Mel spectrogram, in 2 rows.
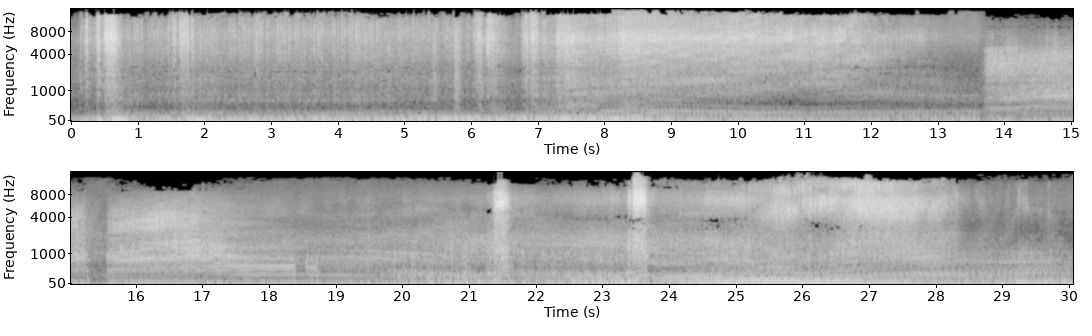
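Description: The Auto Union Typ C's supercharged 6-litre V16 engine running and being revved, its pitch rising and falling several times. Two sharp cracks come in the later part.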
